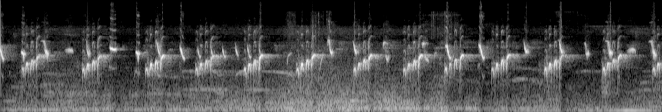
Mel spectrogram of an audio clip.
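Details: Kutilang emas bulbul in energetic gacor song, played for pemasteran of birds: rising, slurred chirps and short whistles strung in fast repeated bursts, steady rhythm, quiet low background noise.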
